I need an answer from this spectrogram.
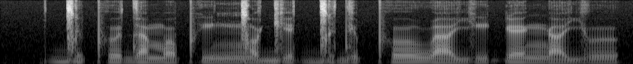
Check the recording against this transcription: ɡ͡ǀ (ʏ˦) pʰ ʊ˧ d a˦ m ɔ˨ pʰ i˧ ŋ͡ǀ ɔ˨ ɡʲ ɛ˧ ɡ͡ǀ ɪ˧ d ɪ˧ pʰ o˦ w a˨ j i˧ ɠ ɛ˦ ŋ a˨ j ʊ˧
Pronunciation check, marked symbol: incorrect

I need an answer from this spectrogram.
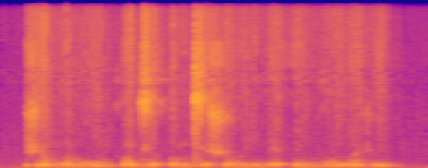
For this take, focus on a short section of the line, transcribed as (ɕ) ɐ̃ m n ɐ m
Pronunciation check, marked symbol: incorrect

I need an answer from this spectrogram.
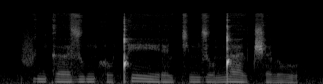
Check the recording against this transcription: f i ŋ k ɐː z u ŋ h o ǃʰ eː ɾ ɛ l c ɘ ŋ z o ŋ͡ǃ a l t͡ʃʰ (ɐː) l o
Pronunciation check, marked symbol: incorrect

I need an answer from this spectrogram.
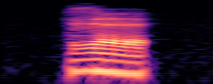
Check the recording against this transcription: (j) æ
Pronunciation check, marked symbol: incorrect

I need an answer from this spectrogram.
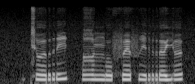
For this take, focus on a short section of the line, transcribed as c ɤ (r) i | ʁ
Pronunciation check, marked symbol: correct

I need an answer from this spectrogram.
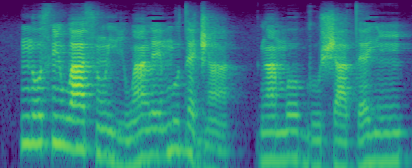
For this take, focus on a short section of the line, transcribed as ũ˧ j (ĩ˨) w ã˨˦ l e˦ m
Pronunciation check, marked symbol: incorrect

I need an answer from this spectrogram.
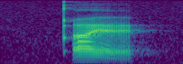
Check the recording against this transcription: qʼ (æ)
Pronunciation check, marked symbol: correct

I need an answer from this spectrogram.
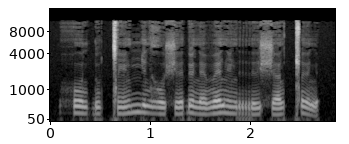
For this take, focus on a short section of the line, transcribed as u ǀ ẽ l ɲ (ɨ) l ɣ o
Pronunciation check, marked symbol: correct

